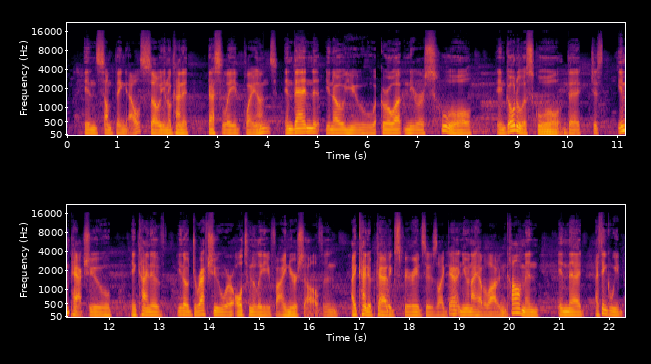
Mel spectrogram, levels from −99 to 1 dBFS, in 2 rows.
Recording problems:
chatter from many people; faint; throughout; 25 dB below the speech

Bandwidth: 16 kHz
